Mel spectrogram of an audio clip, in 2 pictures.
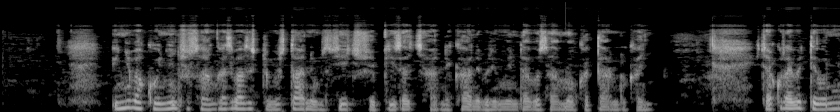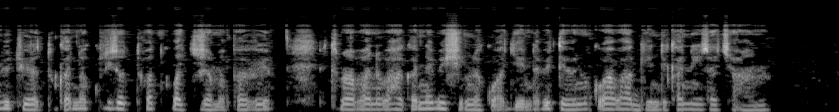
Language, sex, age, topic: Kinyarwanda, female, 18-24, education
